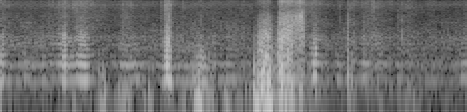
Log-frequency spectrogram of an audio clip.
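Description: Honeybee colony buzzing on the open top bars of a hive: a steady hum from a calm colony. A few clicks and a brief loud rush of noise come about a second and a quarter in.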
